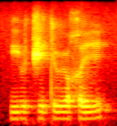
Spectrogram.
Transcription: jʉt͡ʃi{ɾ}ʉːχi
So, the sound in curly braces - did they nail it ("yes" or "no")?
no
